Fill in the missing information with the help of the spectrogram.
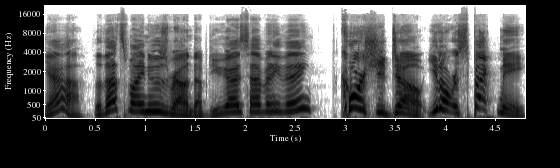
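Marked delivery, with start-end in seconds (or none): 1.6-4.8 put-on outraged shout, high fake-angry yell. Finishing a news roundup and asking the others for news: mock yelling at the others. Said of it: "Didn't mean to yell".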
